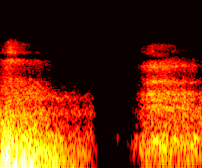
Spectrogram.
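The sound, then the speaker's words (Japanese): Two slow, warm exhaled breaths pushed from deep in the throat, soft and airy, with a short silent pause between them. “喉の奥から吐息を吐いて、体温がしっかりこもった吐息”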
